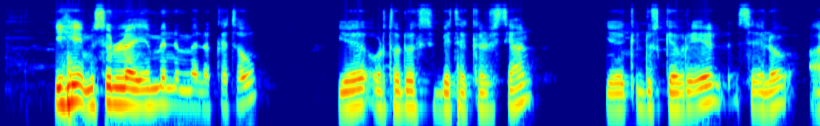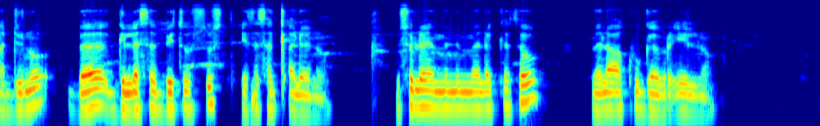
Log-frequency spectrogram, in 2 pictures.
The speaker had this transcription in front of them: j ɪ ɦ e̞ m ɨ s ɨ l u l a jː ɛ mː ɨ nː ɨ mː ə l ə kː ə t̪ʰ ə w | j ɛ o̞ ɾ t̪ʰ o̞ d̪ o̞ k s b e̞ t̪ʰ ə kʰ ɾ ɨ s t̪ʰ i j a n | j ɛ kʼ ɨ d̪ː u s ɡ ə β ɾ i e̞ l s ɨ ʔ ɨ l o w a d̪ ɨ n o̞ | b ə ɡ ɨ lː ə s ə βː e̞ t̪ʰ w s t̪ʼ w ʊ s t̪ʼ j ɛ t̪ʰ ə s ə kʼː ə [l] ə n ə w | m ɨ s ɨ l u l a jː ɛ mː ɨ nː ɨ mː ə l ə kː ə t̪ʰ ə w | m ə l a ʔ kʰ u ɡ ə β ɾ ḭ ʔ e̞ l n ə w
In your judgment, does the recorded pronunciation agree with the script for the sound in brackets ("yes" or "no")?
yes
